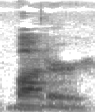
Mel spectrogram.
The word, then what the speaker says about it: butter: butter になりますでこのねバタに関しては T の部分をラーっぽく発音すると綺麗に聞こえますでちょっと下を引くイメージにしてあげると lar ていうねこの R の音も入るので B でその後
